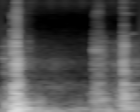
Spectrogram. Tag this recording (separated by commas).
Vehicle, Car, Motor vehicle (road)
